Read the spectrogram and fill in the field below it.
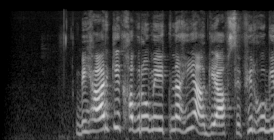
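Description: A young woman reads out the news clearly through a microphone.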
